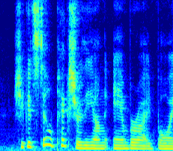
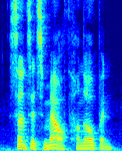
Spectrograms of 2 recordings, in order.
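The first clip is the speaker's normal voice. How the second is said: ordinary delivery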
